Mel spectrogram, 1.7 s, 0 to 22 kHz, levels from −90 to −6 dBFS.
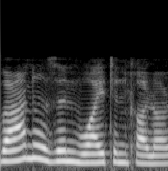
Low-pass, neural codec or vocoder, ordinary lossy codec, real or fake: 5.4 kHz; autoencoder, 48 kHz, 32 numbers a frame, DAC-VAE, trained on Japanese speech; none; fake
